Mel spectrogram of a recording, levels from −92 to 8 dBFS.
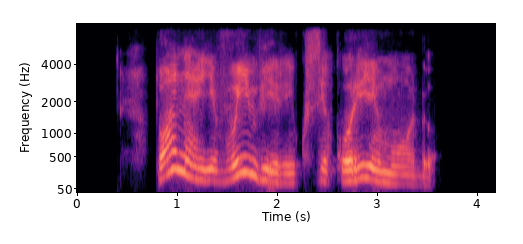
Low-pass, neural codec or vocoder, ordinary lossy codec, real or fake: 7.2 kHz; codec, 24 kHz, 3 kbps, HILCodec; AAC, 32 kbps; fake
